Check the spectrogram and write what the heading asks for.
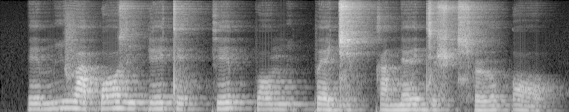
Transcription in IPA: e m i v a ɓ ɔ z i ɠ e t e kː e pː ɔ m i pː ɛ d͡ʑ ə kː a n ɛ ɪ̯ dʲ ɛ ʂ t͡ɕʰ ə˞ ʊ̯ ɠ ɔ

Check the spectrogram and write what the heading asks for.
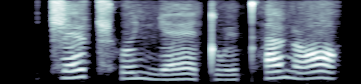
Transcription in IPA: ʈ͡ʂ ɛ˧˥˧ ʈ͡ʂʰ ʊ˧˥˧ ɲ ɛː˩˧˩ t w ʏ˩˧˩ t̪ʰ a˧˥˧ ɳ ɔ˧˥˧

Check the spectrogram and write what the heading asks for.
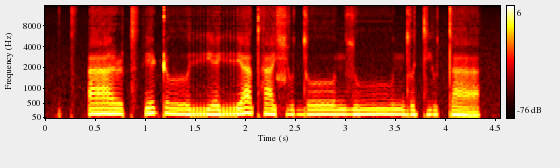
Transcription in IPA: t͡sʼ a ɭ t͡sʼ ɪ ʈ ʊː rʲ ɛ rʲ a t̪ʰ a ɕ u d oː n z uː n d ʊ tʲ u t a

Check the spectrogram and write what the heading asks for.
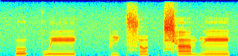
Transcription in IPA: o˦ ʔ k w e˧ | p i˨ ʔ s ɔ̃˨ t̚ t͡ɕʰ ã˧ b ẽ˦

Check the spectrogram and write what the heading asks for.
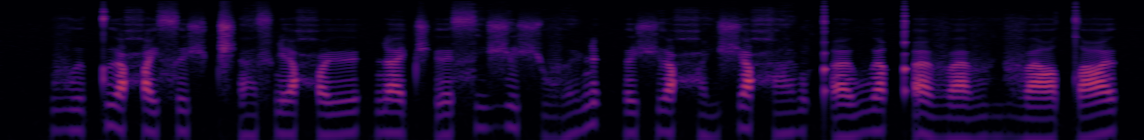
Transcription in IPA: v ɯ t̪ ɯ ħ i s ɯ ʃ t͡ʃʼ a̤ s ɳ i ħ ʏ | ɳ a t͡ʃʼ ɘ s i̤ ʒ ɯ ʃ v ə̤ ɳ | ə ʃ ɯ ħ i̤ ʃ ə ħ a̤ ɳ qʼ ɯ β ɯ qʼ ɘ v a v i̤ v a tˤ ə

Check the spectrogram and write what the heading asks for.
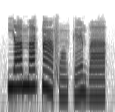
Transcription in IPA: j a˦ m a˦ k͡p ã˦˨ f ɔ̃˨ k ɛ̃˨˦ b a˧

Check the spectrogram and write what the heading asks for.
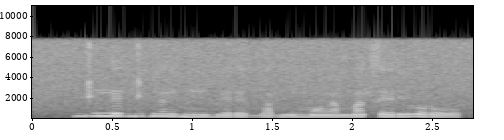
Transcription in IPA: ɡ i˦ n e˦ ɡ i˦ ɡ ɛ̃˦ ɡ͡b ĩ˧ ɡ͡b e˧ ɾ e˨ b a˧ b ũ˧ m ɔ̃˧ l ã˧ m ã˦ s e˦ ɾ i˦ l o˦ ɾ o˦˨

